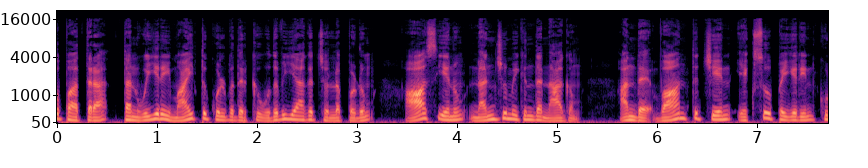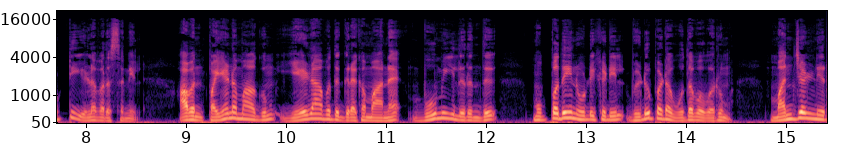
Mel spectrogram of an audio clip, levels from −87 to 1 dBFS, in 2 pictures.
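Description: At 9.57 s, between "எக்சுபெயரின் குட்டி இளவரசனில் அவன்" and "ஏழாவது க்ரகமான பூமியிலிருந்து முப்பதே", a single sharp click cuts into the speech, showing as a thin vertical line across the spectrum. This is likely dropped samples: a fraction of a millisecond of the stream went missing, so the waveform leaps straight from one value to a later one. That step makes the click, while far too little is lost to remove any audible sound.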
